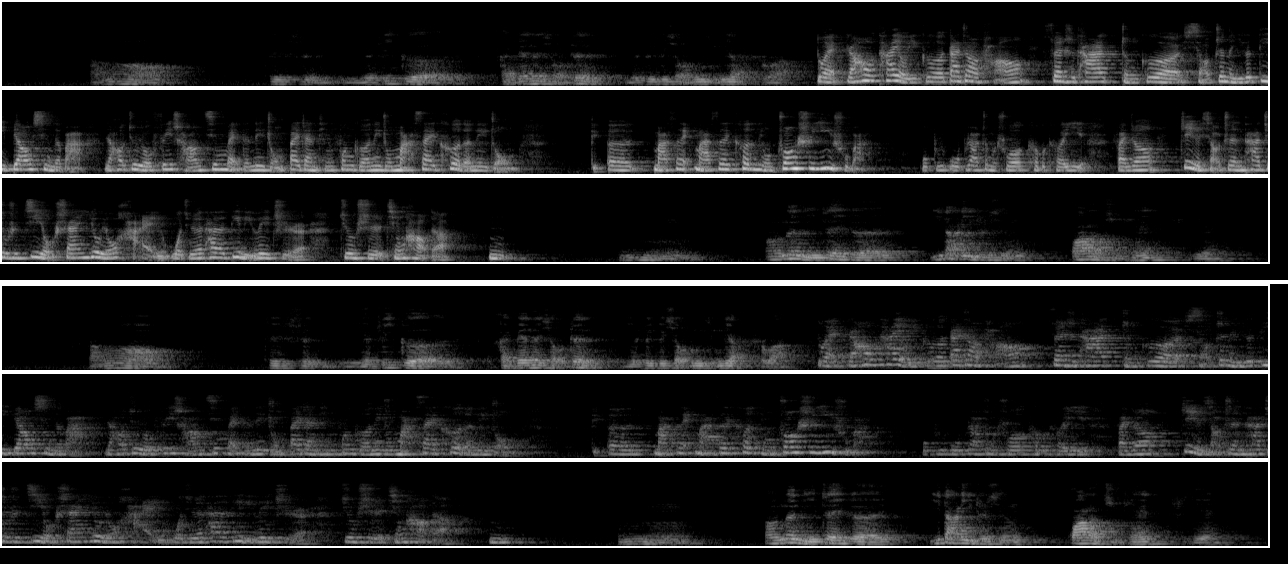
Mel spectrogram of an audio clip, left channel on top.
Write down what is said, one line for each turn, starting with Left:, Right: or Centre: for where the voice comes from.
Right: 哦，这是也是一个海边的小镇，也是一个小众景点儿，是吧？
Left: 对，然后它有一个大教堂，
Right: 嗯
Left: 算是它整个小镇的一个地标性的吧。然后就有非常精美的那种拜占庭风格、那种马赛克的那种，呃，马赛马赛克的那种装饰艺术吧。我不我不知道这么说可不可以，反正这个小镇它就是既有山又有海，我觉得它的地理位置就是挺好的。嗯。
Right: 嗯，哦，那你这个意大利之行花了几天时间？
